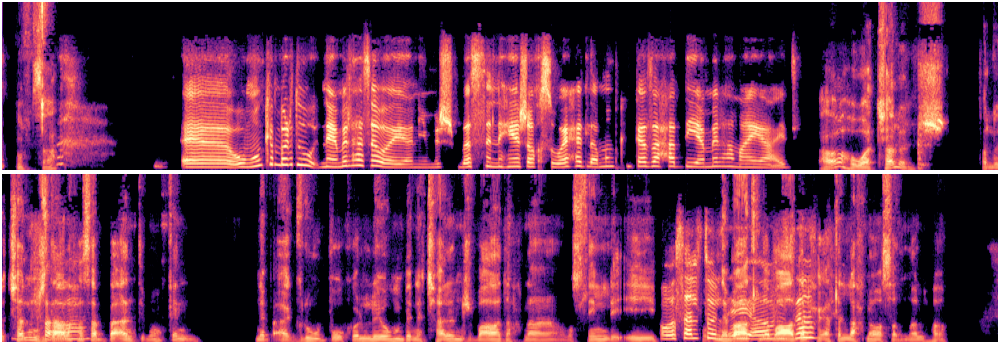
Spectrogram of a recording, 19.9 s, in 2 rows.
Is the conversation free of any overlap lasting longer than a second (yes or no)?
no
